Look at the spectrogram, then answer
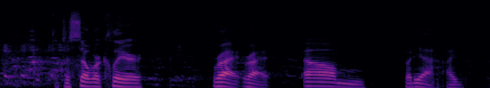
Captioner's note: laughter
